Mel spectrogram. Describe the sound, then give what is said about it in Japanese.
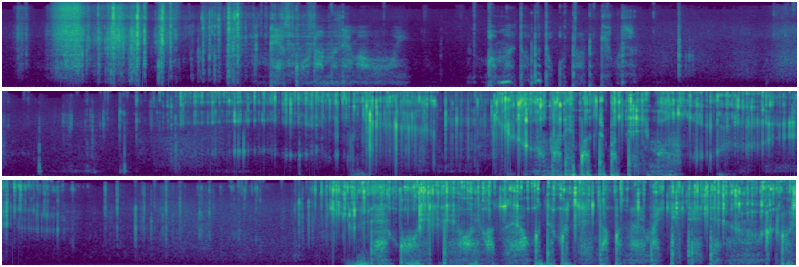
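A snack bag of ramune candy being opened and the candy eaten: crinkling and tearing plastic with crunchy chewing, quiet and close, with soft whispering throughout. “お時間の関係でもう開けて食べちゃいますけど、今度袋の音もやろう。すっごいいい音。ラムネが入ってる。”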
